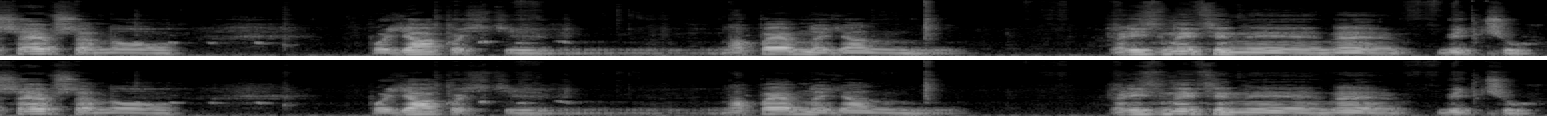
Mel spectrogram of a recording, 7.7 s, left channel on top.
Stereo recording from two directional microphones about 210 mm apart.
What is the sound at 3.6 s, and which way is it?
Speech, 10° right (ahead or behind).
